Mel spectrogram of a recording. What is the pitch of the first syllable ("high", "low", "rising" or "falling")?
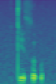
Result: falling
